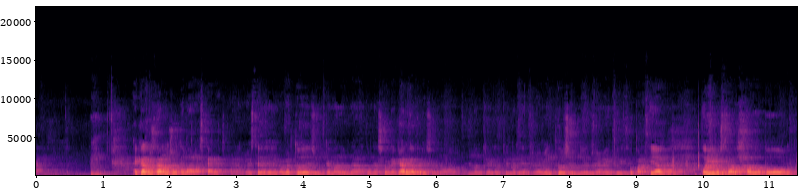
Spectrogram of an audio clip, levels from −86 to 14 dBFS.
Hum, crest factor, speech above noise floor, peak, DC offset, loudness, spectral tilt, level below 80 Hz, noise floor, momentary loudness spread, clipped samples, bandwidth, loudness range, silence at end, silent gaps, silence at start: none; 20 dB; 23 dB; -4 dBFS; under 0.1%; -25 LUFS; -7 dB/octave; -52 dBFS; -47 dBFS; 15 LU; under 0.1%; 11.5 kHz; 4 LU; 0 s; none; 0 s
